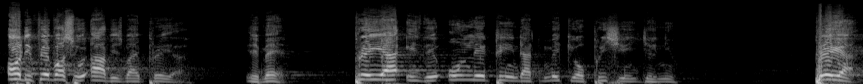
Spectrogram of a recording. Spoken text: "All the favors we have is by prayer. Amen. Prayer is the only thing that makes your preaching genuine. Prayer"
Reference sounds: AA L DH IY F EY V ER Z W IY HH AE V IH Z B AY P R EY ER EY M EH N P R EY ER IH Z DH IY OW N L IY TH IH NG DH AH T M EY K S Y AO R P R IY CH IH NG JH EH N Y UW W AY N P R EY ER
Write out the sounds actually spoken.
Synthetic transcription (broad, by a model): AA L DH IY F EY V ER S W IY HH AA V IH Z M AY P R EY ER EY M EH N P R EY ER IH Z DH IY OW N L IY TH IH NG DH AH T M EY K Y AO P R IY SH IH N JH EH N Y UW P R EY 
